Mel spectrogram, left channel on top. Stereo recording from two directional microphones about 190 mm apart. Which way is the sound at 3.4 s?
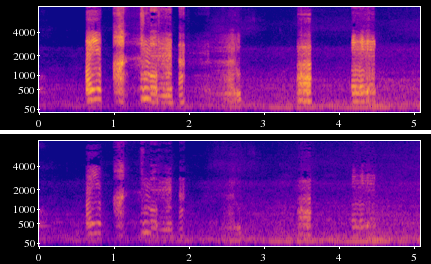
55° left (ahead or behind).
